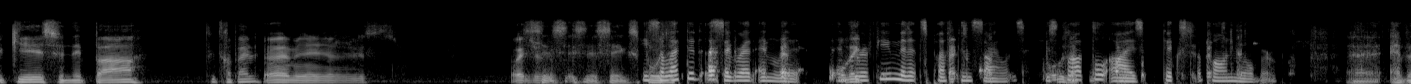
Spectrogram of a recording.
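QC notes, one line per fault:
6.75–13.29 s, speech suppressed in double talk: the echo canceller likely could not separate the near talker from loudspeaker echo while both sides spoke, so it turned both down. The voice dips and breaks up for about five seconds in total, dropping by as much as about 40 dB.
6.84–8.36, 9.60–9.82, 10.41–10.45, 10.92–11.01, 11.40–11.44, 11.80–12.12 and 12.90–13.15 s, echo leak: the far end's echo canceller likely let loudspeaker pickup through, so a copy of the voice returns about 335 to 353 ms late. The first burst sits about 5 dB above the speech, and the later scraps sit about 10 to 25 dB below it.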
